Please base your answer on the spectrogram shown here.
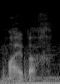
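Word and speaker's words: Maybach: the way yeah yeah you say my bach that's the german pronunciation not not my bach this is uh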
